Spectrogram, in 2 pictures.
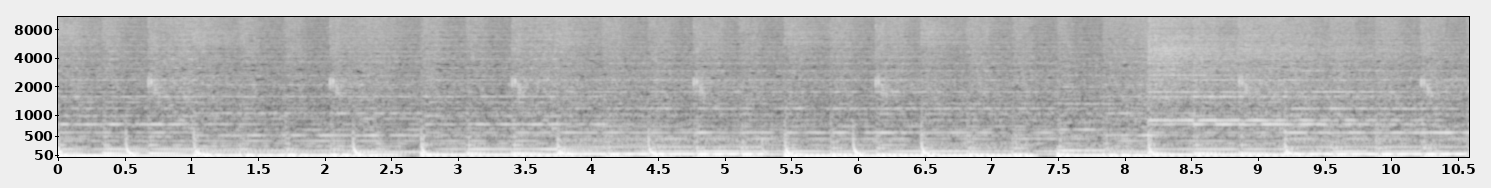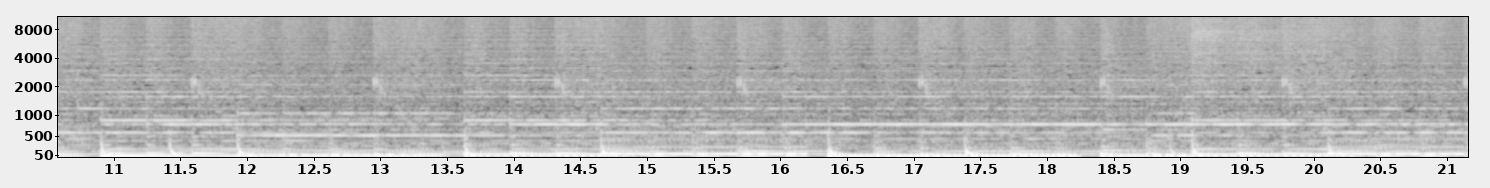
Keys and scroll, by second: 20.9 ctrl+=.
